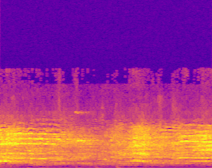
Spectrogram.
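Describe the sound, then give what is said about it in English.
A basketball is dribbled near the half-court line during a women's game, with a steady series of soft, low bounces under loud, continuous crowd noise. “still dribbling up there near the half-court stripe”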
